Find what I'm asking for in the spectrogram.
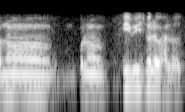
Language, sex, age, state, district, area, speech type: Bengali, male, 30-45, West Bengal, Purba Medinipur, rural, conversation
